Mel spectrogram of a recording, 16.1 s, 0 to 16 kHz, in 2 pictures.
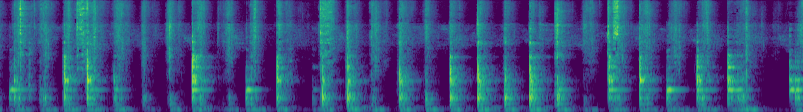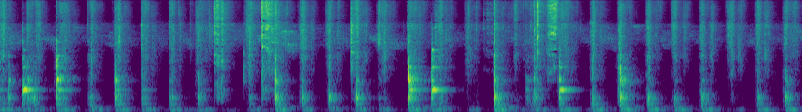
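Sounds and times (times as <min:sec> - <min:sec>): wooden pestle pounding in clay mortar: 0:00.0 - 0:16.0.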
